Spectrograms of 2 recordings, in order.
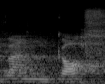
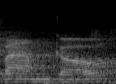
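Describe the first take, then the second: First: It is said in the speaker's usual way. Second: It is said the way Americans say it. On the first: "I always say" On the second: "The Americans say"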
